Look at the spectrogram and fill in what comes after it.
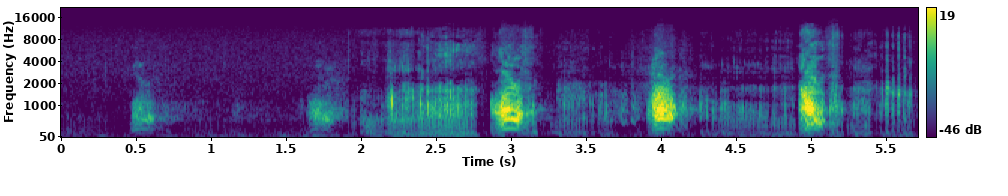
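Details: French Bulldog out at a river bank with its owner, giving short gruff barks roughly once a second after a low grumbling stretch, each bark rough and mid-pitched, with quiet gaps between.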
